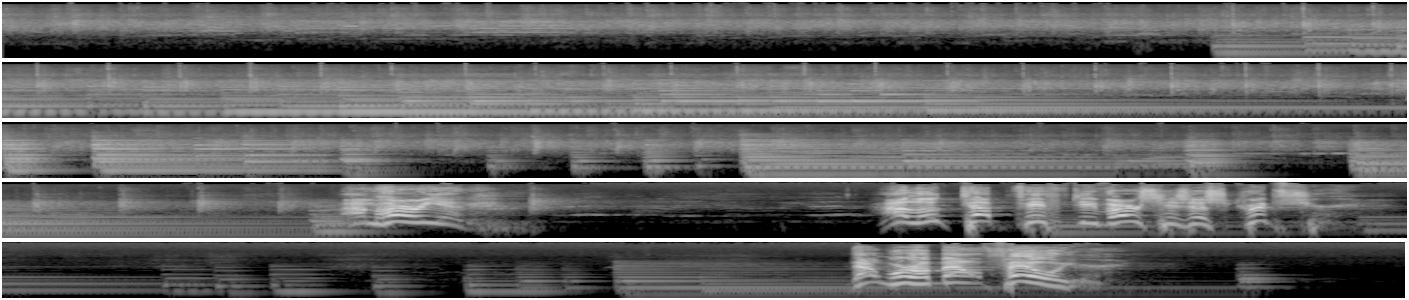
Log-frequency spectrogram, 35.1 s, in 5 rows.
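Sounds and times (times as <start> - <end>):
people clapping hands in praise: 0.0 - 24.1
speech: 22.8 - 23.6, 25.6 - 27.8, 32.6 - 33.6.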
